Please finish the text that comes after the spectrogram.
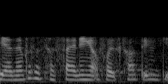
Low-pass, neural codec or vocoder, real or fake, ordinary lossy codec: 3.6 kHz; none; real; none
